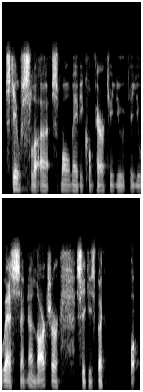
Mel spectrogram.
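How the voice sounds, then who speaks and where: A middle-aged man born in the Netherlands, chatting as an interview guest, with a halting way of talking full of fillers and repeated words. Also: deep voice, monotone, no room sound, poor audio. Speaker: conference co-organizer, guest. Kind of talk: casual conversational interview.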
